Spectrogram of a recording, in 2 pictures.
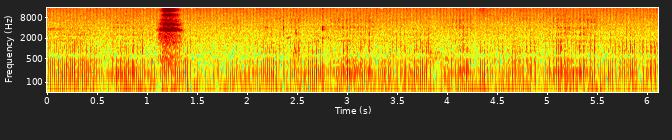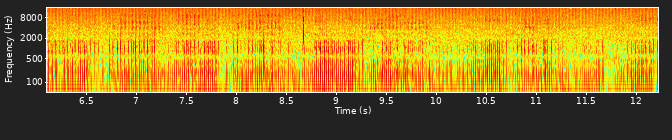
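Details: Ruby the cat, drooling because she is happy, gives a long steady purr. The deep rumble rises and falls with each breath, with a sharp click early on and a few soft rustles.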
